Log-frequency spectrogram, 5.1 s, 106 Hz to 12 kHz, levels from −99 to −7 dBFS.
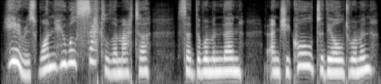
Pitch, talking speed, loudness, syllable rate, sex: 240 Hz, 225 wpm, -16 LUFS, 6.1 syllables/s, female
